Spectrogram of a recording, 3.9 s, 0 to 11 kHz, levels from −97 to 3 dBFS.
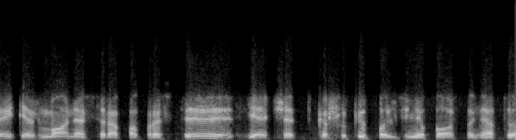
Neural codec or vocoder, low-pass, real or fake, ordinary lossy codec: codec, 16 kHz, 8 kbps, FunCodec, trained on Chinese and English, 25 frames a second; 7.2 kHz; fake; Opus, 32 kbps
